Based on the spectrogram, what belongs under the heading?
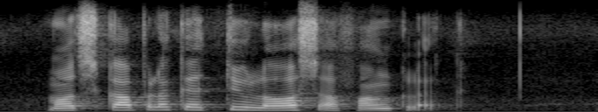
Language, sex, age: Afrikaans, male, 22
